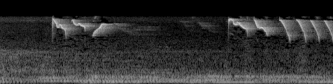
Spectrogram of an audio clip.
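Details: Oriental white-eye song played as a lure to get caged birds singing readily; two bursts of high, thin, fast-falling chirps and twittering notes separated by a quiet pause.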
